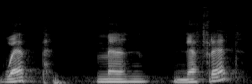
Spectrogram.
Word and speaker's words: Wepemnefret: a weapon f net so WEP man net fret so web BAM net fret so that's how you say his name and this is his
